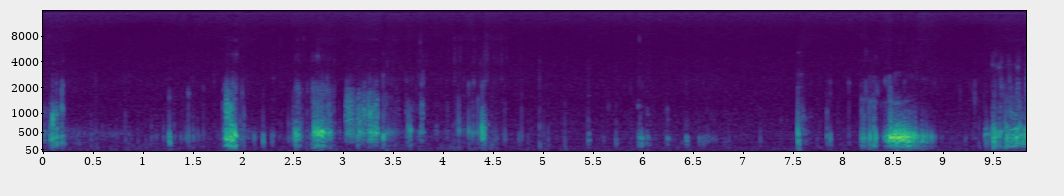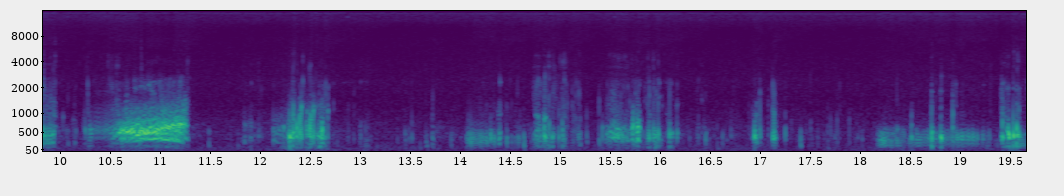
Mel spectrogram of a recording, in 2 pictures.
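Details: Stomach growling: bursts of gurgling and longer growling rumbles separated by quiet gaps; ordinary borborygmi.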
